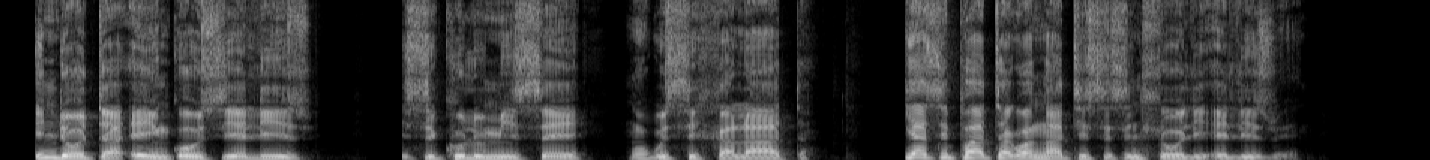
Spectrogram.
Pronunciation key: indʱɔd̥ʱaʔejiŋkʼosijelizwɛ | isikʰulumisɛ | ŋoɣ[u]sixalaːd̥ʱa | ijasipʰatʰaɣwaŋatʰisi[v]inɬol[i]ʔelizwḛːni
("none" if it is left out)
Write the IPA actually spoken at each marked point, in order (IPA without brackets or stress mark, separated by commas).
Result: u, z, i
